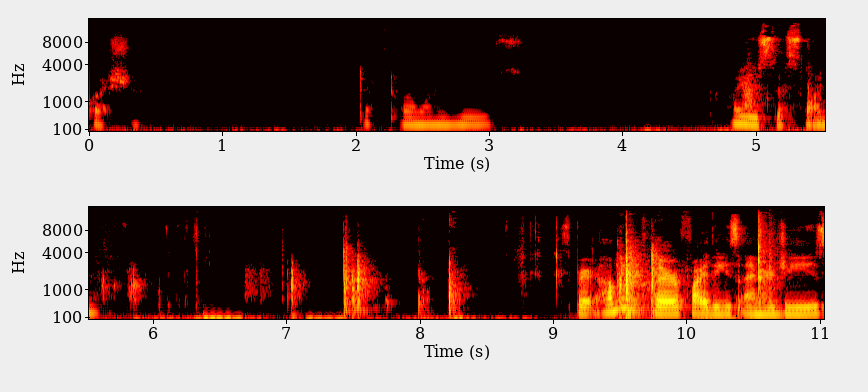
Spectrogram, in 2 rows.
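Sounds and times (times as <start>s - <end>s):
cards tapping and scraping: 4.9s - 10.9s.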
